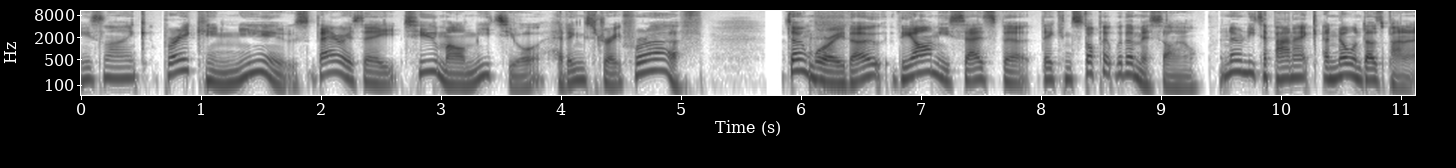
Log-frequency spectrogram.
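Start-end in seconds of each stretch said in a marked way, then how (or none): 0.7-10.3 extremely cheerful, chirpy, upbeat, sing-song newsreader delivery. Retelling a newsreader announcing a meteor heading for earth: imitating an extremely cheerful newsreader. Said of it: "The newsreader in this is extremely cheerful".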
